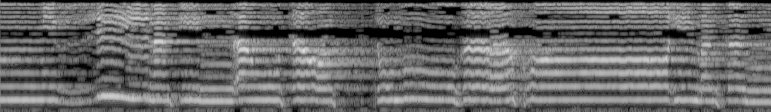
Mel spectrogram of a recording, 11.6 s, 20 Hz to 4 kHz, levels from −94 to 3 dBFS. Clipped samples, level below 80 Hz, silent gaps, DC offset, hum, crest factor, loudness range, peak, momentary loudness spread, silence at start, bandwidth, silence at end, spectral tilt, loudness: under 0.1%; -60 dBFS; none; under 0.1%; none; 16 dB; 4 LU; -6 dBFS; 11 LU; 0 s; 3.9 kHz; 0 s; -6 dB/octave; -21 LUFS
